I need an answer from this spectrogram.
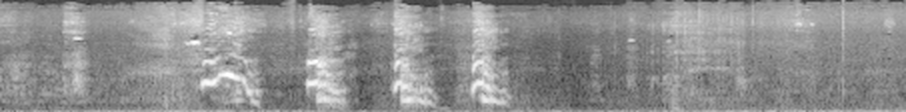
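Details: Treeing walker coonhound on a mink hunt alongside a dachshund: four loud, harmonic barks in quick succession around the middle, each dropping slightly in pitch, with low rumbling background noise before and after.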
